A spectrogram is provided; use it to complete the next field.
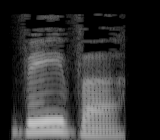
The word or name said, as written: veva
